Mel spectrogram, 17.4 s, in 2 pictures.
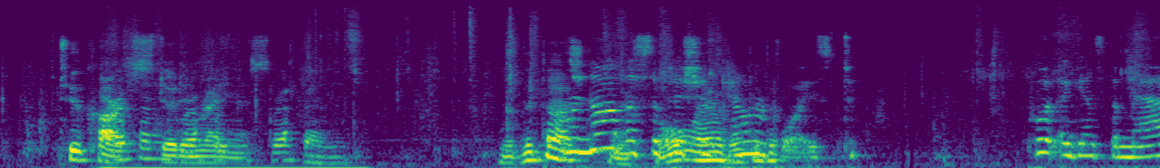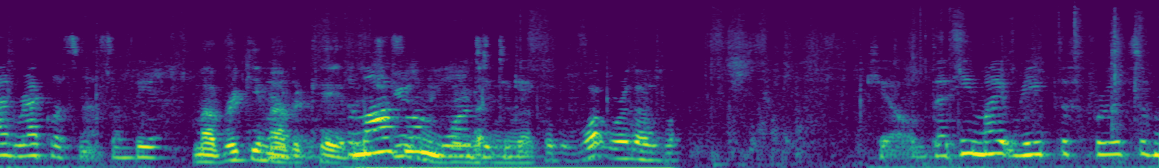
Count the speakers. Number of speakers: four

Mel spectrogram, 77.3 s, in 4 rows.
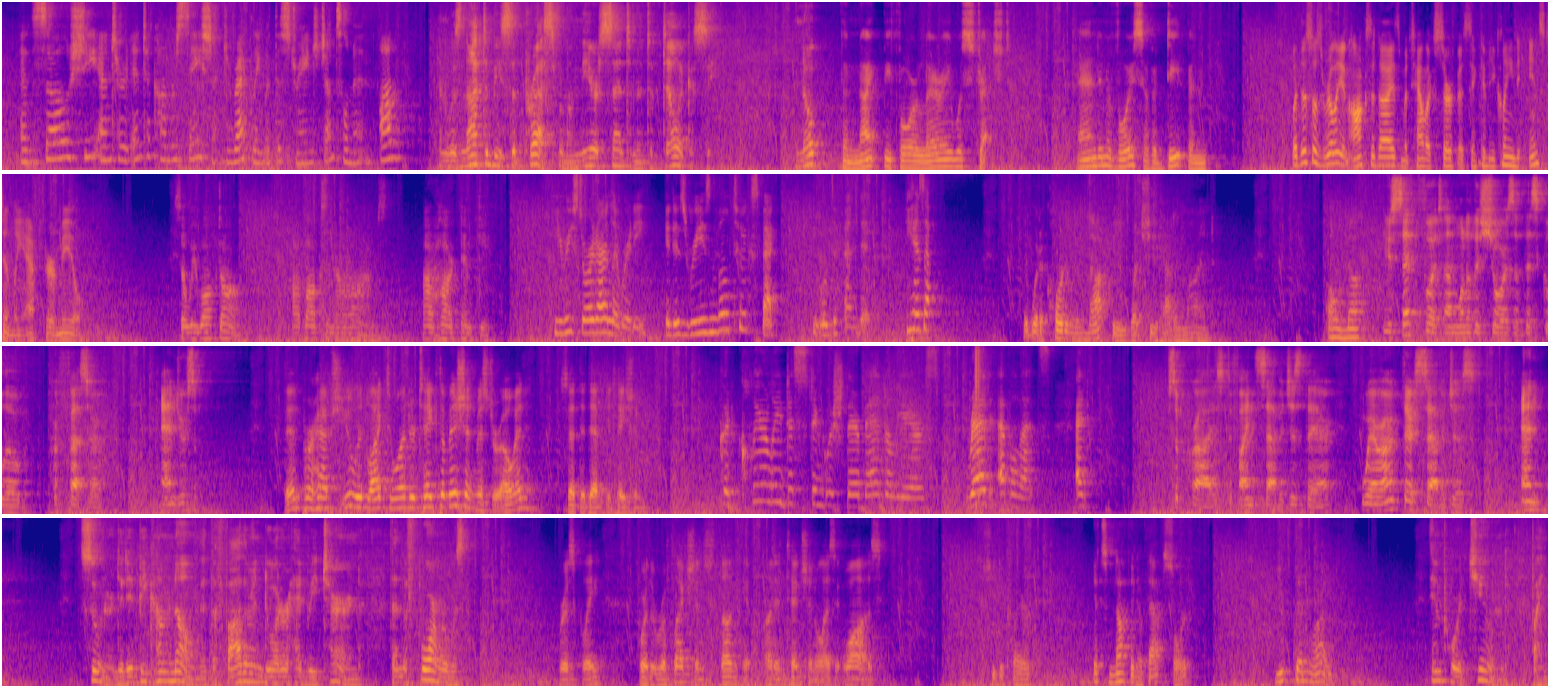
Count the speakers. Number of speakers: ten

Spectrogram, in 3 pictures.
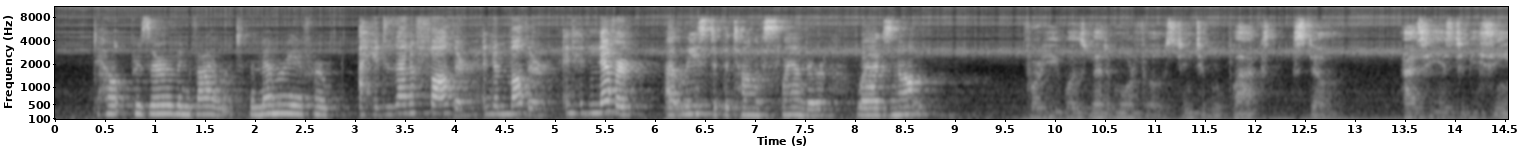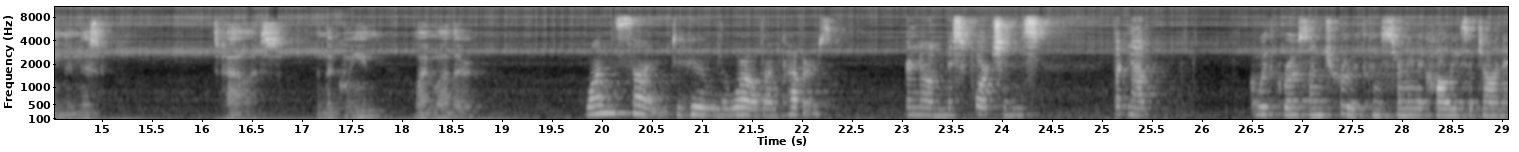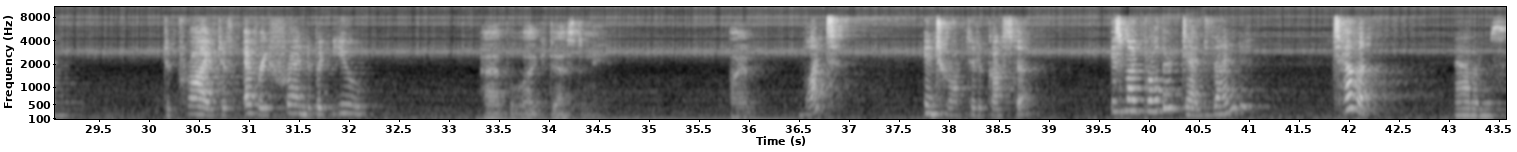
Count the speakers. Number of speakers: four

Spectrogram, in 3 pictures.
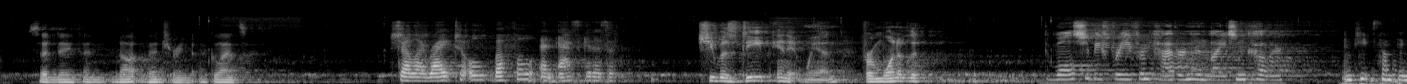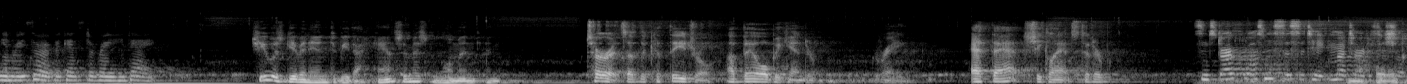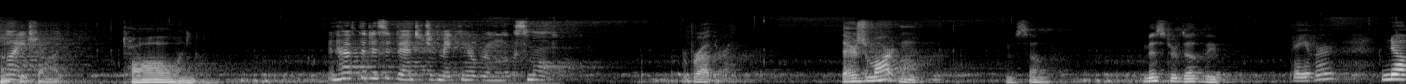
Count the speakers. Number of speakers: six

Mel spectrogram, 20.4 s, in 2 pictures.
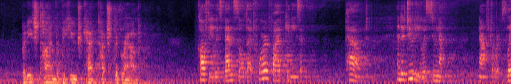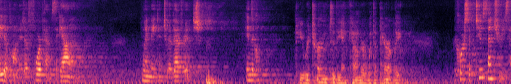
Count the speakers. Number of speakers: two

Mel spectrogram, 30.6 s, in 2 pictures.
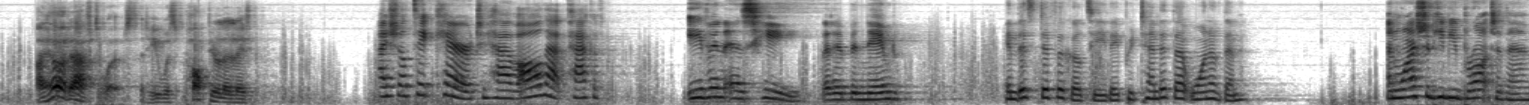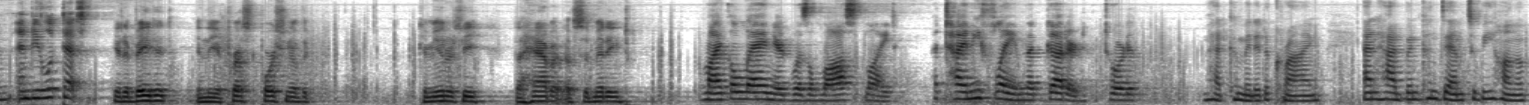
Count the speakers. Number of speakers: six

